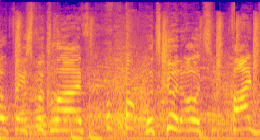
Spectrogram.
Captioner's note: laughs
